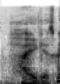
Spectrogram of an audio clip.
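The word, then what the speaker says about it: Heigus: Hegis.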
